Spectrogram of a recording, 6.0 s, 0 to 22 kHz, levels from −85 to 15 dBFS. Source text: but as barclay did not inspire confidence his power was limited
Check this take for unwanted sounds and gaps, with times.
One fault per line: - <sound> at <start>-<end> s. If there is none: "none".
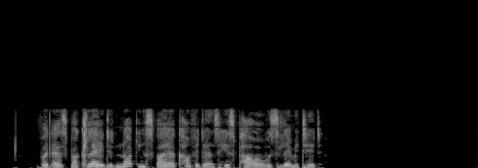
none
